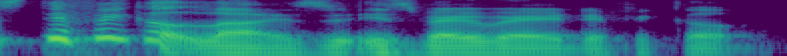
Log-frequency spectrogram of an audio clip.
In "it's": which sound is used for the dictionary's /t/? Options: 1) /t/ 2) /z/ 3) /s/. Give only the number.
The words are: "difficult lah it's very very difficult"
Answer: 3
